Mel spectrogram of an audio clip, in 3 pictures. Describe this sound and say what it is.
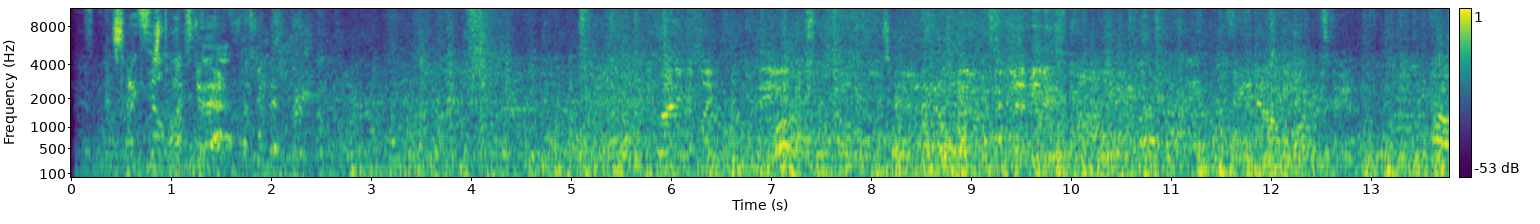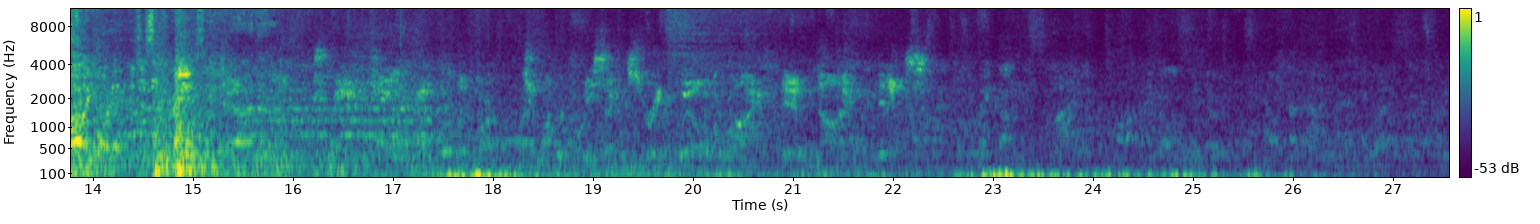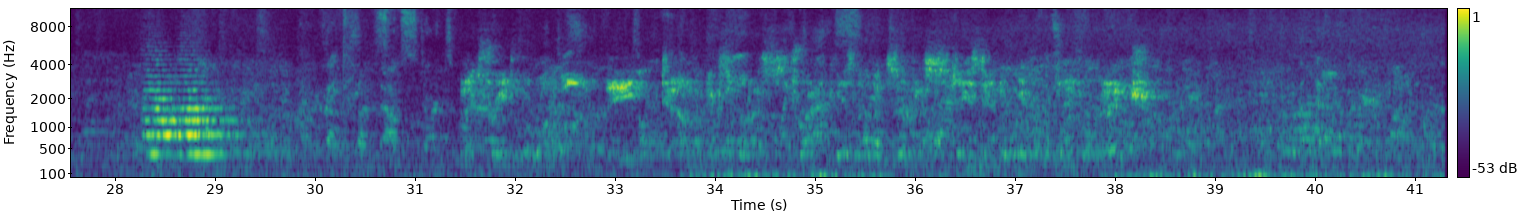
NYC Subway train, in transit, loud walla, noise, slowing down, honk
NYC_Subway train, in transit, loud walla, noise, slowing down, honk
